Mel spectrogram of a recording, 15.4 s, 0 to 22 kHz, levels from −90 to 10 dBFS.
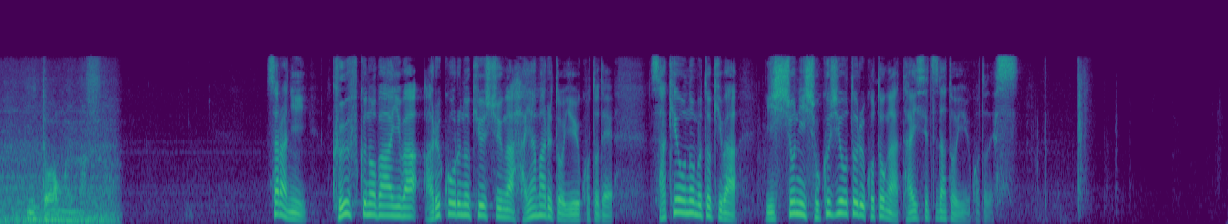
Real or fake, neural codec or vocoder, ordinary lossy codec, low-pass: real; none; none; none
